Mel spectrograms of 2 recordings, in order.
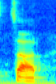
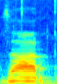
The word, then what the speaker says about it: tsar: And what is Tsar? Tsar is Tsar, Tsar, or Zar. And it is not Z at all, and why this confusion comes, I will explain it to you.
